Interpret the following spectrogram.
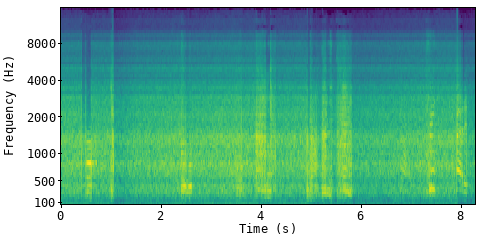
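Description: RadioShack 20-125 radio run as a ghost box, sweeping continuously through stations: a steady static hiss broken by clicks and clipped fragments of broadcast voices.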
